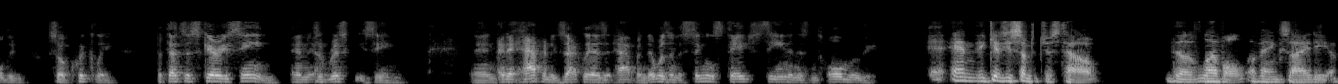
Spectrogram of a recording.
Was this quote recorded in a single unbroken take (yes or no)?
no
